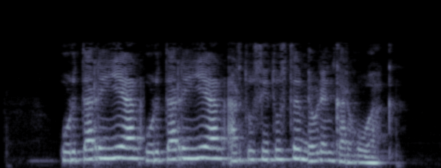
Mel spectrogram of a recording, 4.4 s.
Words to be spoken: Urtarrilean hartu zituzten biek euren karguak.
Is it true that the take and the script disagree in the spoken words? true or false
true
